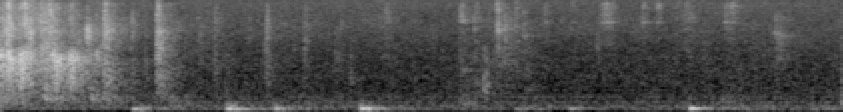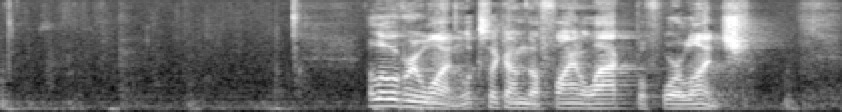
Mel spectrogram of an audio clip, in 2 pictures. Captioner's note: applause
